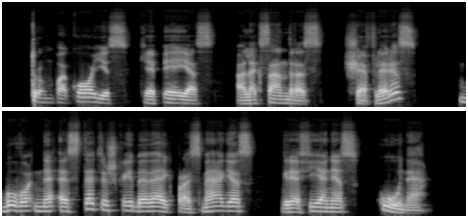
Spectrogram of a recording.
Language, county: Lithuanian, Kaunas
